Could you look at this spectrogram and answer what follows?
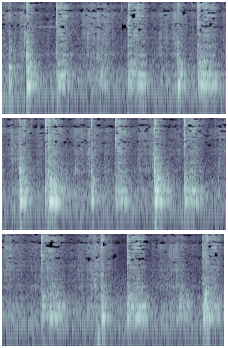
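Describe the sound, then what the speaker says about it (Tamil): Dried red chillies are roasted in a little oil in a pan for a garlic podi, heard as brisk, rhythmic scraping and tossing strokes of a spatula against the metal, close and without talk. "இப்போ எண்ணெய் சட்டியில கொஞ்சமா எண்ணெய் விட்டு அதுக்கு அப்புறம் அந்த காய்ந்த மிளகாயை போட்டு முதல்ல வறுத்துக்கணும்"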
